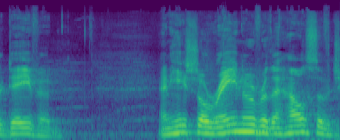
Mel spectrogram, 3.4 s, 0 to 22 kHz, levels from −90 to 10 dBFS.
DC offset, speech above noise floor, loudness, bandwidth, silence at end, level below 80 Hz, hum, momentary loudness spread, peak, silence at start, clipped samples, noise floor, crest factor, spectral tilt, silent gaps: under 0.1%; 31 dB; -16 LUFS; 17.5 kHz; 0 s; -50 dBFS; none; 13 LU; 0 dBFS; 0 s; under 0.1%; -48 dBFS; 18 dB; -5 dB/octave; none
